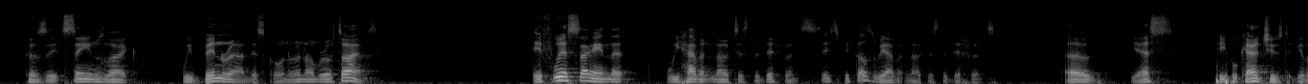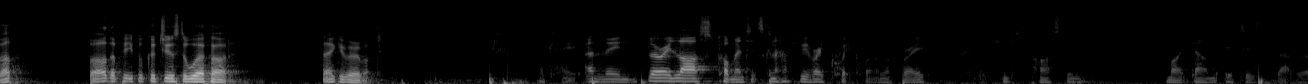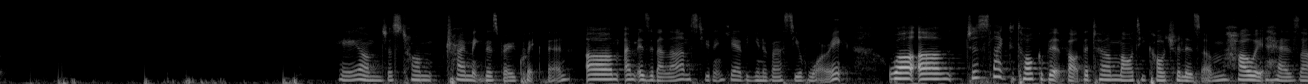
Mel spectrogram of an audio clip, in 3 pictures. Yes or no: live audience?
yes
